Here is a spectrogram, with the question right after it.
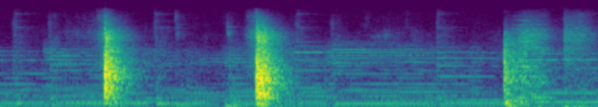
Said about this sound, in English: Then we just chop them into nice chunks.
